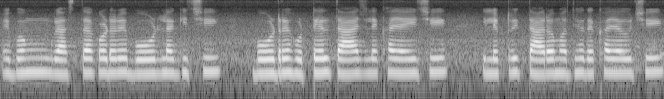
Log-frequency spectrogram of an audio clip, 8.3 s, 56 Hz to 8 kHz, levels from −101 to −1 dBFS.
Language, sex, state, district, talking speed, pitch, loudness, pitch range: Odia, female, Odisha, Malkangiri, 100 wpm, 210 Hz, -16 LUFS, 205-215 Hz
